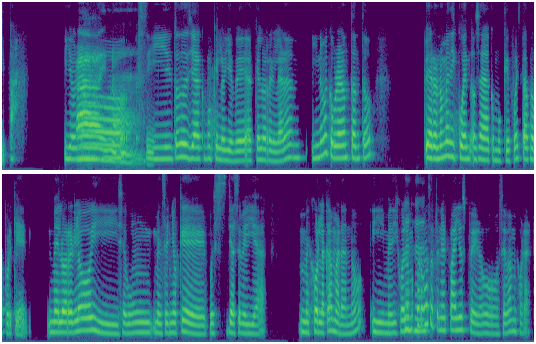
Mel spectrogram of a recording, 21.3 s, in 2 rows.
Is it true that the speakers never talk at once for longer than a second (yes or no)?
no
